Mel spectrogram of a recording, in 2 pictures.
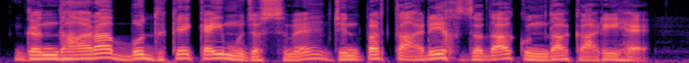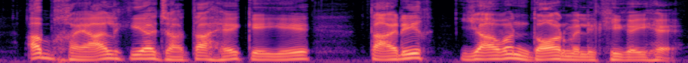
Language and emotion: Urdu, neutral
